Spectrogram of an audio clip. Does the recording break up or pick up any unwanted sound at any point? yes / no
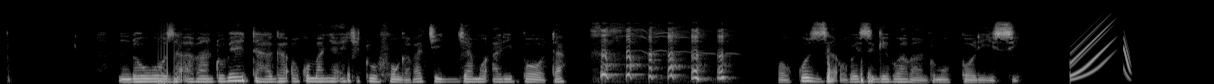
yes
